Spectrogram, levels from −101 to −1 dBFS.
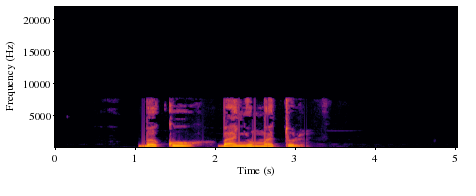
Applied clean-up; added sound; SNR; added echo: none; none; none; none.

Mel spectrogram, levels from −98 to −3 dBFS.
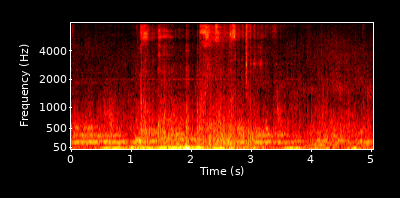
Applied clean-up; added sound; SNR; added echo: neural separator model SepFormer DNS4.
